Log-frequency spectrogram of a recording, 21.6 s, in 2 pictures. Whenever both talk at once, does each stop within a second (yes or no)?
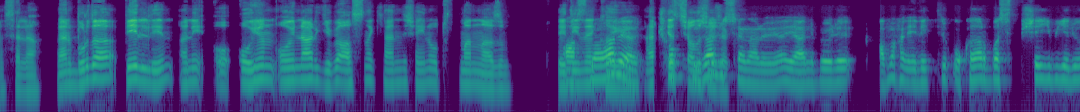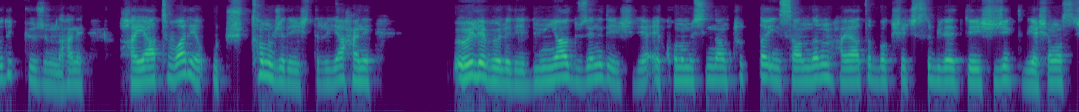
no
